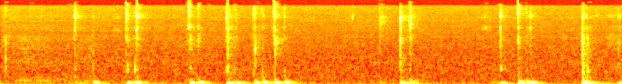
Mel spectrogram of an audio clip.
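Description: Typing on a computer keyboard: single keystrokes and short runs of keystrokes with pauses between them, the busiest run a little after two seconds in.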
